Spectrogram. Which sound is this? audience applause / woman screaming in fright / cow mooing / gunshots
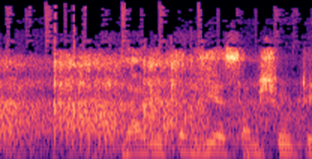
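gunshots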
